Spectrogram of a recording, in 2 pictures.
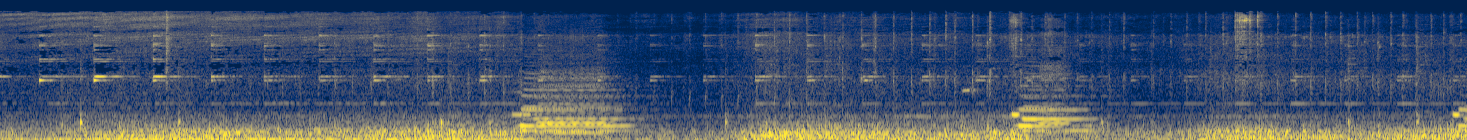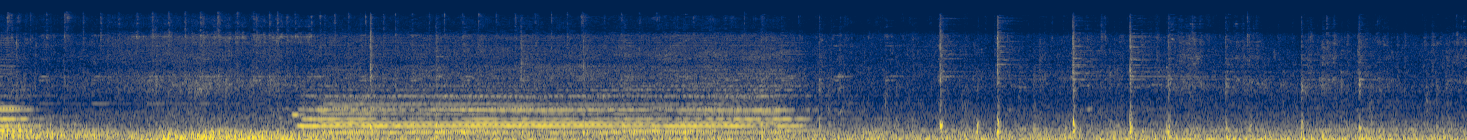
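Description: Diesel freight train rolling past: rumble and wheel clatter as tank cars go by, with a couple of sharp clunks. A multi-note locomotive horn sounds three short blasts, the third the shortest, then one long blast of about five seconds. The spacing matches the grade-crossing signal.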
